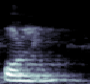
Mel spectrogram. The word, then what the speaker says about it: olin: de Qué significa glif olin Qué quiere decir ol en malla se dice caban movimiento movimiento se escribe con una l se pronuncia con una l olin es apócope del verbo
